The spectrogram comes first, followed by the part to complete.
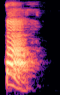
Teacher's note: the fourth tone which is like um uh descending line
